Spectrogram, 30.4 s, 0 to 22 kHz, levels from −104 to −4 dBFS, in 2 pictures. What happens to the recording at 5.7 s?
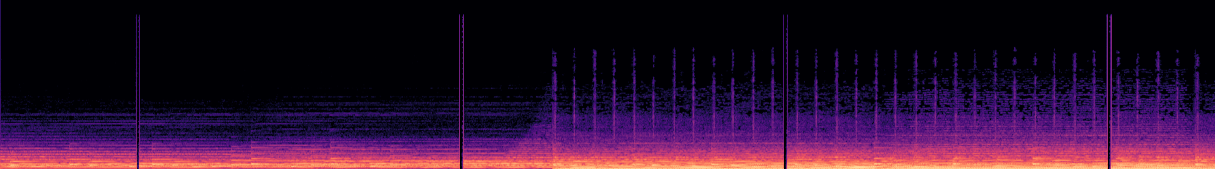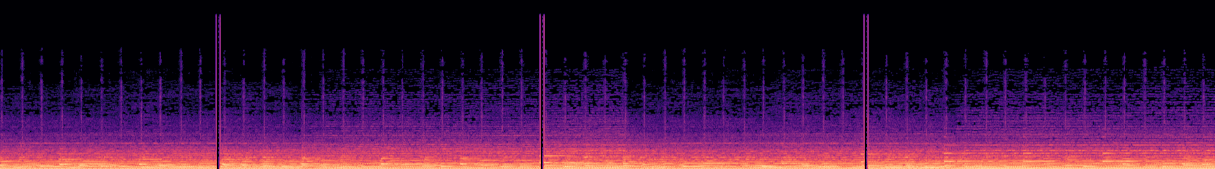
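The sound cuts out for 49 ms, from 5.74 to 5.79 s, and resumes where it stopped. This is a gap at a join of encoded pieces, left by untrimmed encoder delay and padding.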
